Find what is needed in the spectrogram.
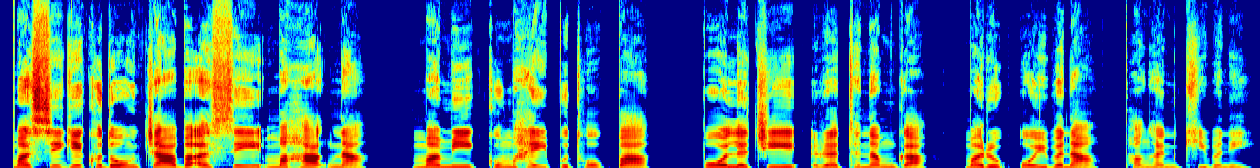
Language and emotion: Manipuri, neutral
